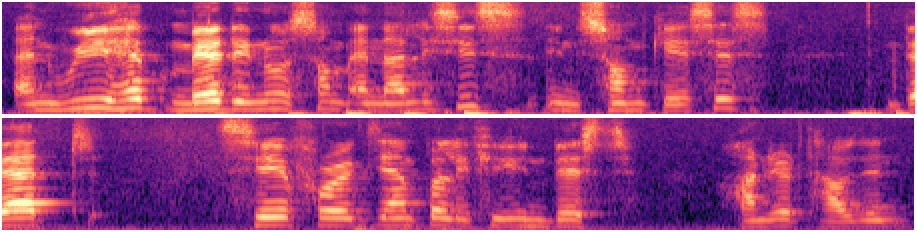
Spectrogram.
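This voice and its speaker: A man from Nepal commenting from the audience at a conference, halting and full of fillers. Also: sits high, steady tone, darkish tone, slight background noise, poor audio. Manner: halting, many fillers and restarts. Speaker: audience member asking a question.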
